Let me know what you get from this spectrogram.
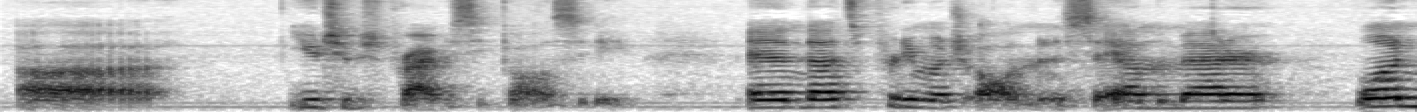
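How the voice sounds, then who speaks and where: A woman's voice: medium pitch, recorded from a distance. A stuffy-nosed young woman, sick with a virus, earnestly explaining things in a rambling casual vlog, with plenty of fillers. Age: young adult. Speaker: vlogger and college student. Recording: roomy echo, from away from the mic.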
